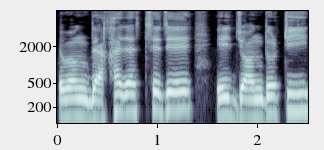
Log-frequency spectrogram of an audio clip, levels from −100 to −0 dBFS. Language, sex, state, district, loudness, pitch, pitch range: Bengali, male, West Bengal, Dakshin Dinajpur, -15 LUFS, 155 Hz, 135-170 Hz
